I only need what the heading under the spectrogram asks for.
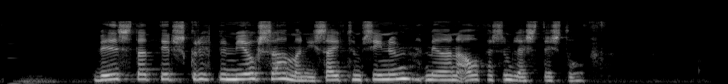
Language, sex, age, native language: Icelandic, female, 60-69, Icelandic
